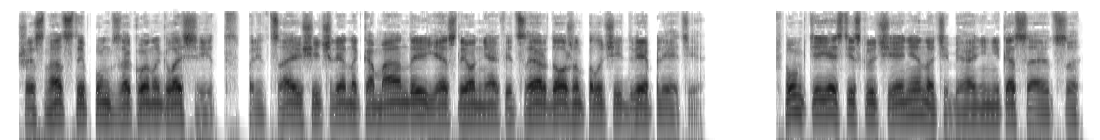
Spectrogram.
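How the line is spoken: Booming dead man's voice. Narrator (Russian): прогудел мертвец

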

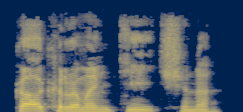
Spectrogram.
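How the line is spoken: Sighing. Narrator (Russian): вздохнула Алиса

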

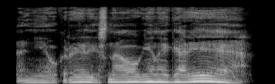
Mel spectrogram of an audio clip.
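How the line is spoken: Quiet speech. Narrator (Russian): тихо говорил товарищам сумеречник Вуйко

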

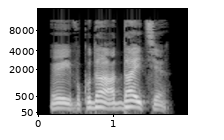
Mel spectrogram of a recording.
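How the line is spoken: Fairly menacing growl. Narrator (Russian): довольно грозно рыкнул

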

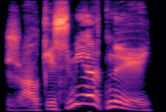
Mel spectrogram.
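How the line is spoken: Angry booming giant. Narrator (Russian): гневно прогудел гигант

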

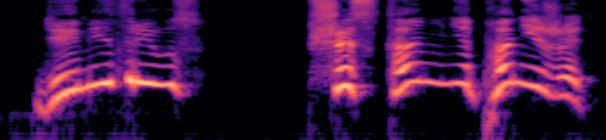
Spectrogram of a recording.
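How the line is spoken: Woman's startled cry. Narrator (Russian): вскрикнула женщина

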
